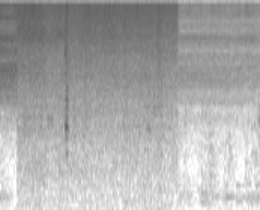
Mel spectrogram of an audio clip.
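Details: Bleeding a combi-boiler central-heating radiator: a steady airy hiss of trapped air escaping suddenly drops to quiet gurgling as water fills the radiator, and the radiator then heats fully.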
